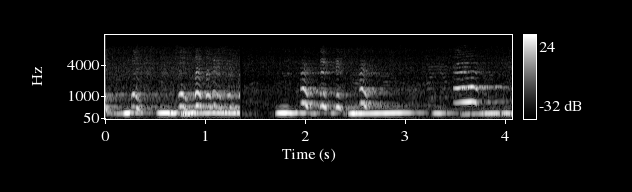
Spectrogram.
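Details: Gibbon calls: sustained low tonal notes broken by a brief gap, then quick wavering slides and rising notes. More than one voice seems to overlap.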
